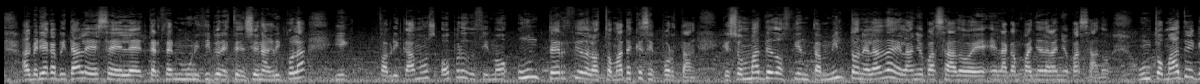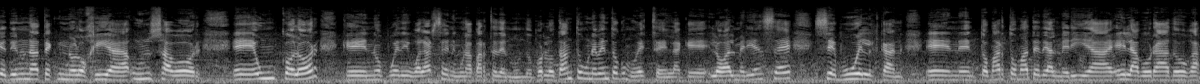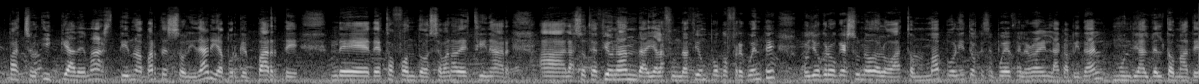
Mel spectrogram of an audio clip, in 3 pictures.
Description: La alcaldesa, el presidente de Diputación y la delegada de la Junta asisten a la XII edición de un multitudinario evento cuya recaudación se destina a ANDA y Fundación Poco Frecuente
ALCALDESA-TOMATE.mp3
